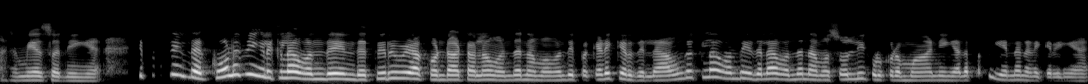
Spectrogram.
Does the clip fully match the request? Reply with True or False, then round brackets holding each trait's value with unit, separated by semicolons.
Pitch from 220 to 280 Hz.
True (225 Hz)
